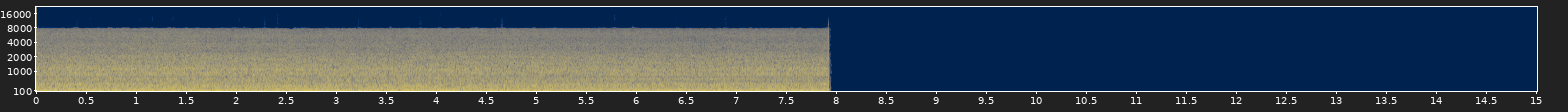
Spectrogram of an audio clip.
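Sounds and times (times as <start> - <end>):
helicopter turbine and rotor: 0.0 - 7.9.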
